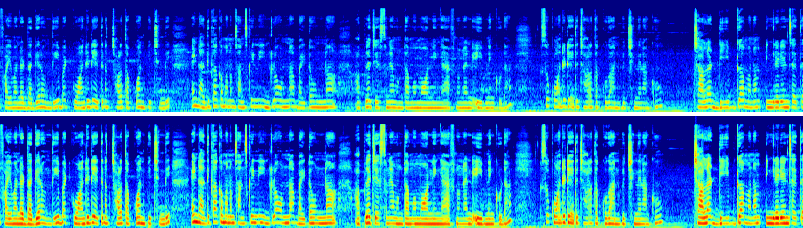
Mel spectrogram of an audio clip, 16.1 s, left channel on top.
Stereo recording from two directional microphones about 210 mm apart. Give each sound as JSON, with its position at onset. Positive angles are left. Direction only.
{"t": 0.1, "sound": "a woman's voice", "side_deg": -45}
